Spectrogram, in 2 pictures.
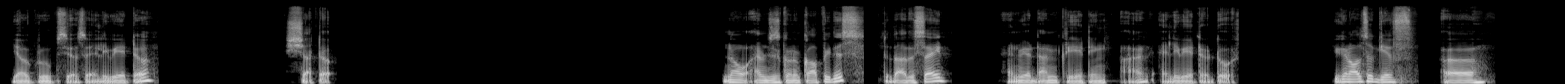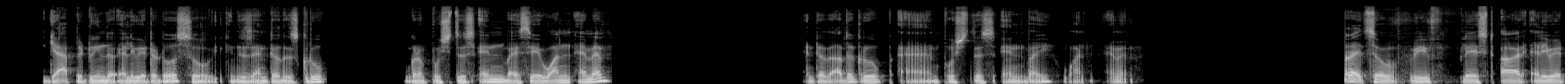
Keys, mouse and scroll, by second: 0.0-1.0 typing, 2.2-4.1 typing, 4.5 Return, 5.7-6.0 scroll up 6, 6.0 middle click, 6.7 shift+middle click, 7.4-8.2 scroll up 5, 7.6 m, 9.0 scroll down 6, 10.3-11.0 scroll down 14, 11.0 middle click, 13.0-14.5 scroll up 5, 14.5-15.7 scroll down 5, 15.7 middle click, 17.0 double click, 17.2 double click, 17.6 middle click, 18.3-19.4 scroll up 18, 19.4 p, 21.1 1, 21.7 m, 21.8 m, 22.0 Return, 22.3 space, 22.6 Escape, 22.9 middle click, 23.6 double click, 24.2 middle click, 24.8 p, 25.8-27.1 typing, 27.3 Escape, 27.7 Escape, 27.9-28.9 scroll down 13, 28.5 Escape, 28.9 middle click.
